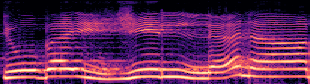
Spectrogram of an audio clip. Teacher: نون کا کوئی بھی اثر ہماری زبان پہ باقی نہیں رہا · بالکل نون کو چھپا دیا ہے، نیکسٹ والے لام کے ساتھ جوائن کیا ہے اور کوئی ٹائم کوئی غنہ اور نیکسٹ والے لیٹر کے ساتھ بس داخل کیا اور نون کو بالکل اگنور کر دیا، ٹھیک ہے، نون کو بالکل ہم نے نہیں پڑھا۔ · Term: بلا غنہ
